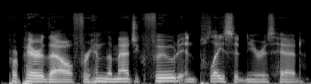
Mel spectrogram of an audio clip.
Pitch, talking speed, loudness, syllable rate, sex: 120 Hz, 250 wpm, -18 LUFS, 5.9 syllables/s, male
